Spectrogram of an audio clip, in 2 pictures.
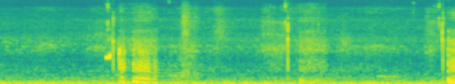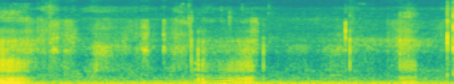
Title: puppy's nose wiggles so cute when she snores ♡♡♡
